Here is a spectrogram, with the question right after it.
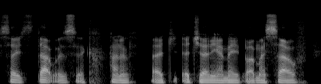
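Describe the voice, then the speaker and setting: A man with a British accent speaks at a fairly slow pace, in a dry, close sound with no echo. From English Midlands (Nottingham). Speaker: zine editor and metal musician. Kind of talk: interview. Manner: halting, many fillers.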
